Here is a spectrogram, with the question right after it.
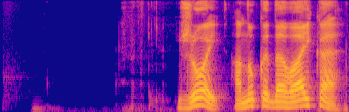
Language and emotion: Russian, positive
